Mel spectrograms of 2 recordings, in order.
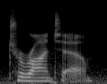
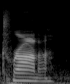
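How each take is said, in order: First: The city name is said carefully, in full. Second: The city name is said the local way.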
